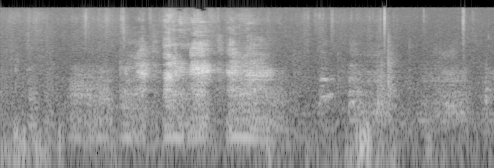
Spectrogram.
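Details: Six-week-old Labrador Retriever puppies give soft growls and whines in bursts, with rustling noises in between.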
